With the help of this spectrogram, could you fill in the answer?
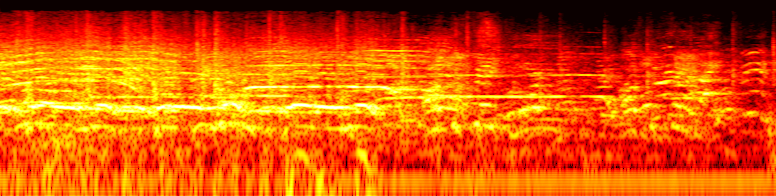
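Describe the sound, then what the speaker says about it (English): A boxing crowd at a live fight chants for a fighter, a loud rhythmic mass of voices filling the arena and fading somewhat toward the end, with an announcer's commentary running over it. "The crowd again chanting for Hayden Jones."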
